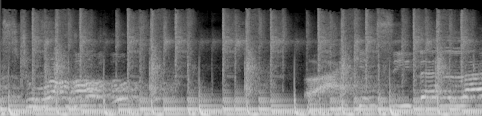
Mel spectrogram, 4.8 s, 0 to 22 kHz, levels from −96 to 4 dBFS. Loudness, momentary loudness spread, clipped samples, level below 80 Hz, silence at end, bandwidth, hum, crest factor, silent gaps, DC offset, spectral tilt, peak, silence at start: -18 LUFS; 2 LU; under 0.1%; -22 dBFS; 0 s; 17 kHz; none; 14 dB; none; under 0.1%; -5.5 dB/octave; -4 dBFS; 0 s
